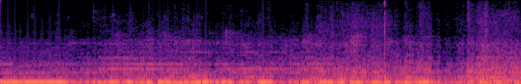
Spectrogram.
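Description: A train runs past nearby with a continuous heavy low rumble and rolling rattle of wagons, steady and loud throughout without speech.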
